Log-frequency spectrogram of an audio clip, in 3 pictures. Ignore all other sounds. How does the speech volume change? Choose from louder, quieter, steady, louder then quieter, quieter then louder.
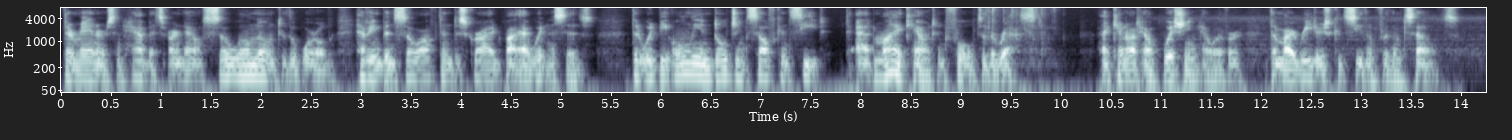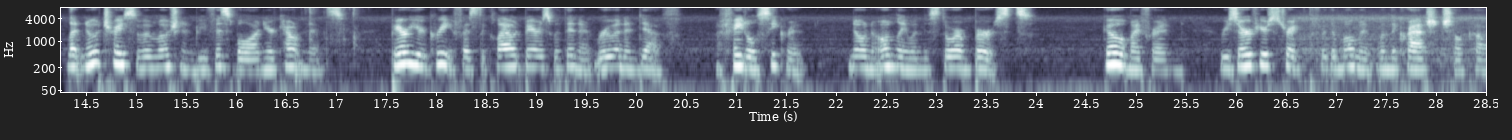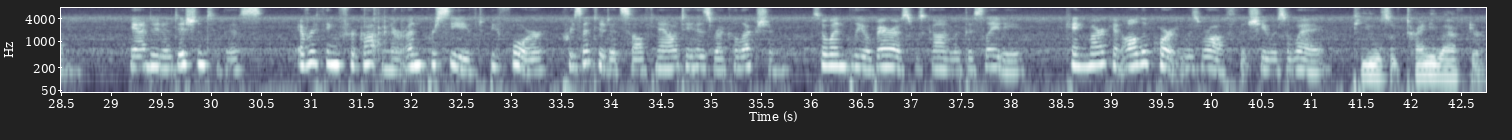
steady.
